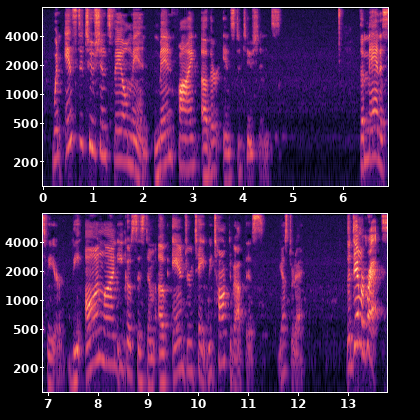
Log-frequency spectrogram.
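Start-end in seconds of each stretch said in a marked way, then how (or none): 13.0-13.8 high, sudden shouted yell. Reading out a list of topics, yelling. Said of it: "Why are you yelling".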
